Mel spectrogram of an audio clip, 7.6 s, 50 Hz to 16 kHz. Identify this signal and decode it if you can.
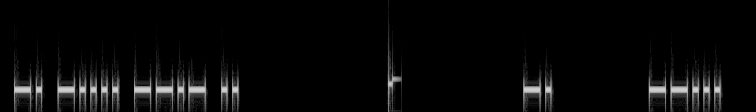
Morse code, heard as a keyed tone, about 22 wpm, spaced as for 15 wpm, 700 Hz. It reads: N6QI N7
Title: USA Call Signs - 6x Character Spacing - 22wpm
